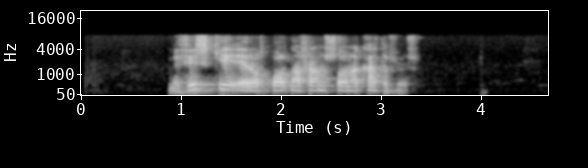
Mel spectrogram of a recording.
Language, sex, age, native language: Icelandic, male, 30-39, Icelandic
